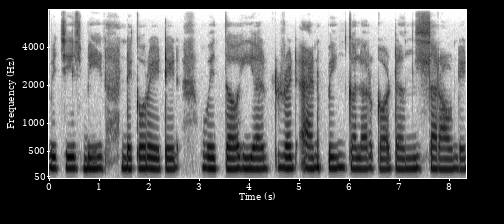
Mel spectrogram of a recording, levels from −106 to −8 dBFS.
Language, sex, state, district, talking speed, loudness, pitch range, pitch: English, female, Punjab, Pathankot, 85 wpm, -17 LUFS, 190-200 Hz, 195 Hz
